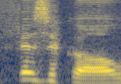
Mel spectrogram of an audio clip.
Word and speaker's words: physical: In the word physical, we are taught to say it like the letter I in lift versus how it would sound in high.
